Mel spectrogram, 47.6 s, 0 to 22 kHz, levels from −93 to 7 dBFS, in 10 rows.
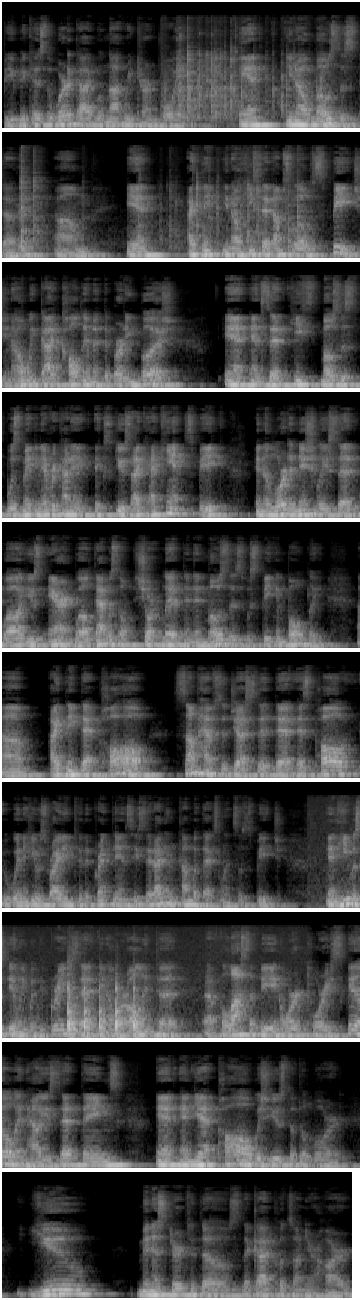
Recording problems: room echo; slight; dies away in 0.5 s
off-mic speech; somewhat distant
keyboard typing; noticeable; from 2 to 9 s; peak 7 dB below the speech
door banging; loud; at 34 s; peak 6 dB above the speech

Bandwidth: 13.5 kHz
